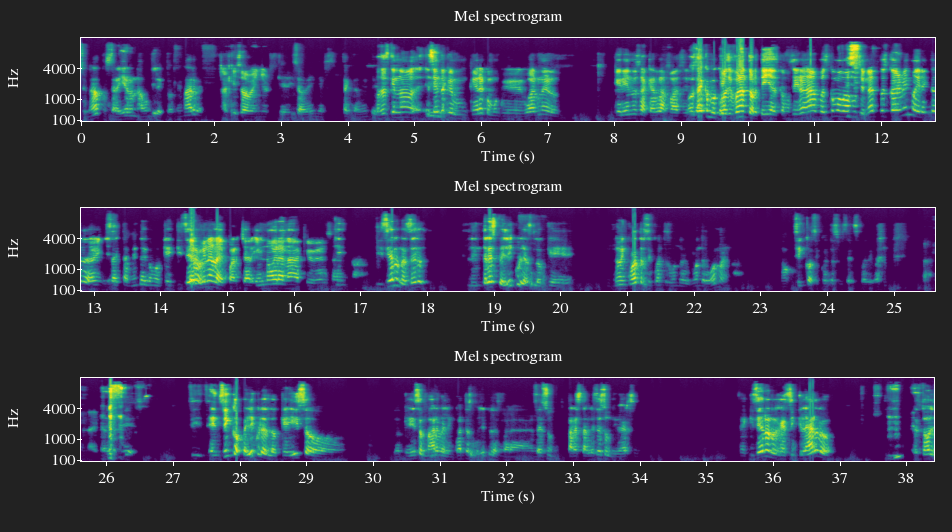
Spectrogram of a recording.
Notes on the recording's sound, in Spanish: Con problemas de audio pero seguimos.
